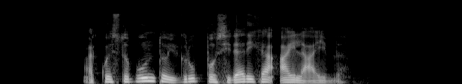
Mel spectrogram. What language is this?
Italian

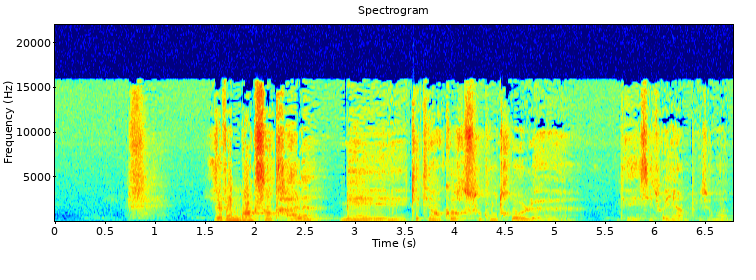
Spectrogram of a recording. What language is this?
French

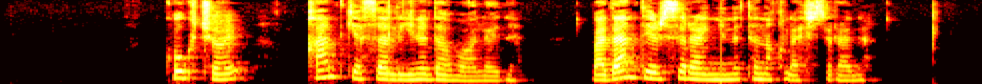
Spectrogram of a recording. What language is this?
Uzbek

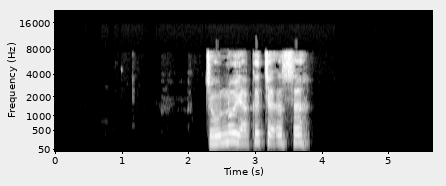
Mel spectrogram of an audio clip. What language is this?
Bafut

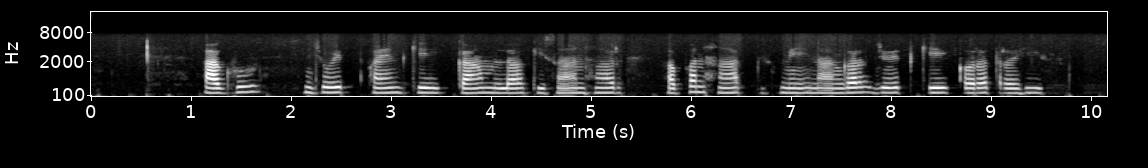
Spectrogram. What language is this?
Chhattisgarhi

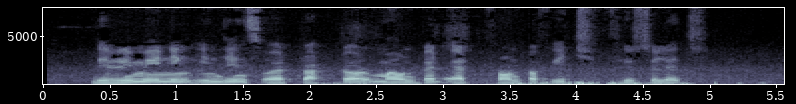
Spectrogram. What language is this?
English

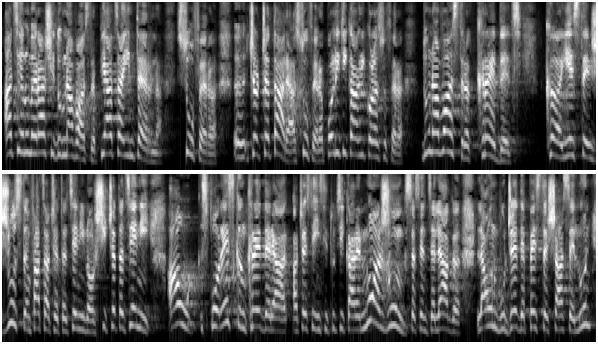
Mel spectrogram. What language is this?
Romanian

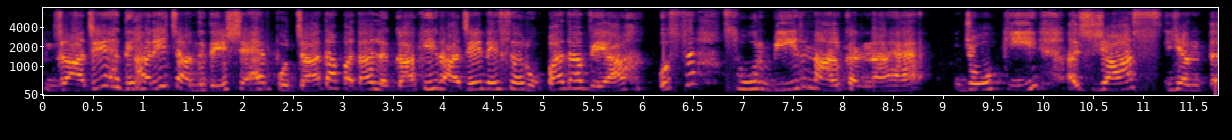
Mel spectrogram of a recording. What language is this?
Punjabi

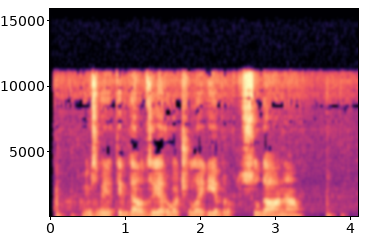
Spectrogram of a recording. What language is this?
Latvian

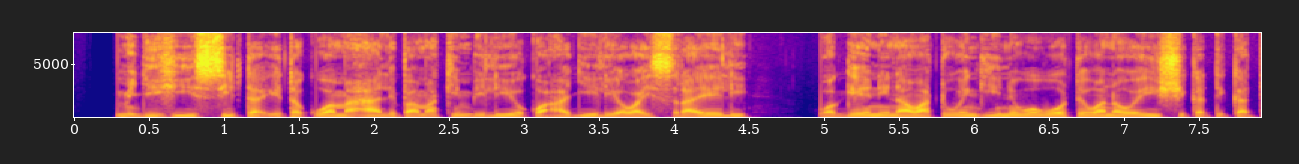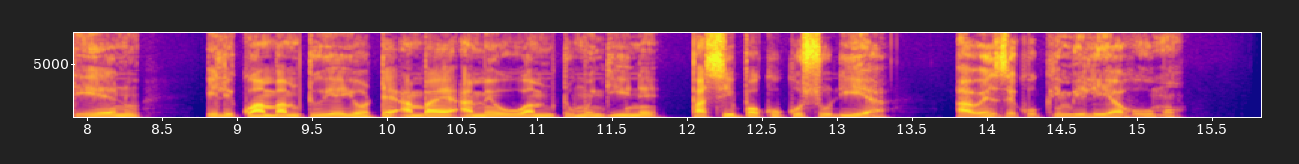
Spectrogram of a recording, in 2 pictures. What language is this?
Swahili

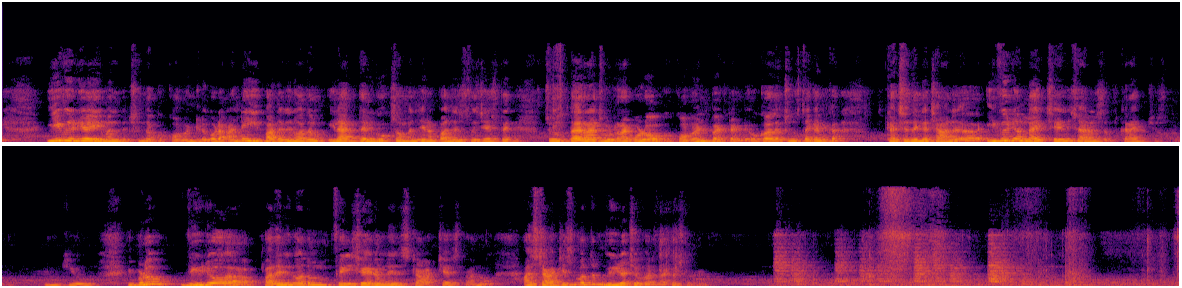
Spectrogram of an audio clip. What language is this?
Telugu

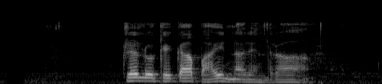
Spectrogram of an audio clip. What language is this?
Nepali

